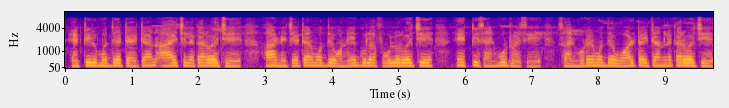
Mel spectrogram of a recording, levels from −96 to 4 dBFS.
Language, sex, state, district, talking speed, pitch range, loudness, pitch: Bengali, male, Assam, Hailakandi, 135 wpm, 155-175 Hz, -16 LUFS, 170 Hz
